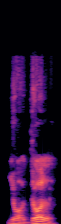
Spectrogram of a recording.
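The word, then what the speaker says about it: 여덟: Nah, yang ini bacanya yodol. Nanti ya, tulisannya begini. Yo, tulisannya yodol gini ya, bacanya yodol.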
